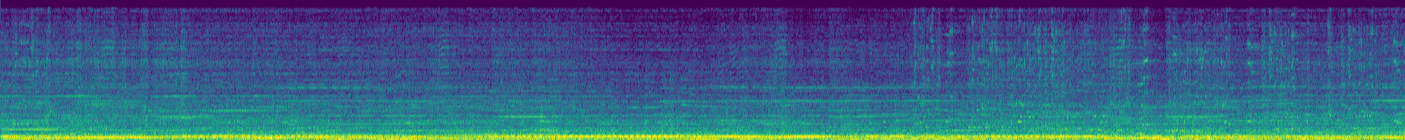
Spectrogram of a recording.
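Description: Live experimental electronic music played through a venue PA: steady held drone tones over a dense, rumbling low texture, with no beat.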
